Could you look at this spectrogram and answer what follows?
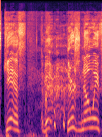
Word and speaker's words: GIF: god no way cuz it looks like it's gif but it's a jiff it's called a jiff the found ideas say that cuz the founder right founder says it's Jeff screw you buddy it's gif but there's no way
